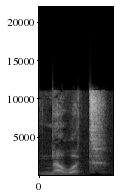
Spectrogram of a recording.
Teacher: en muchos dialectos actuales no se pronuncia la TL sino nada más t una t es como una t y una H al final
